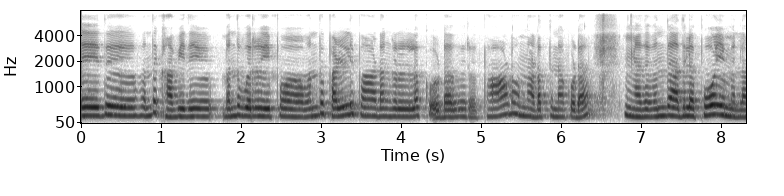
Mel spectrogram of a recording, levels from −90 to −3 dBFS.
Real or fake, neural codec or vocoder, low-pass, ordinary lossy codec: real; none; 7.2 kHz; none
